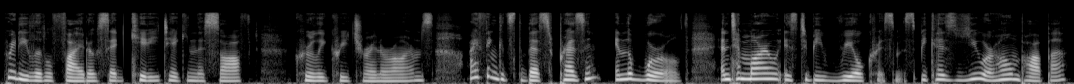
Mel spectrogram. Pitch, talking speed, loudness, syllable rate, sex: 195 Hz, 195 wpm, -19 LUFS, 5.4 syllables/s, female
